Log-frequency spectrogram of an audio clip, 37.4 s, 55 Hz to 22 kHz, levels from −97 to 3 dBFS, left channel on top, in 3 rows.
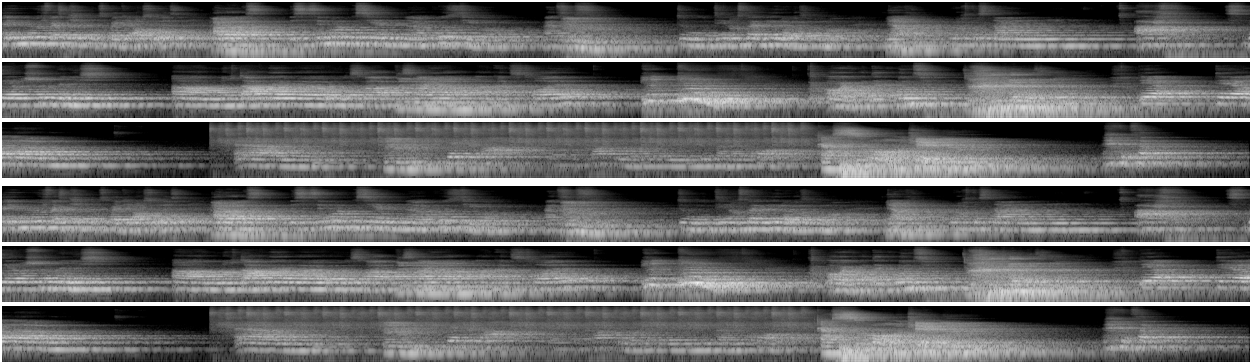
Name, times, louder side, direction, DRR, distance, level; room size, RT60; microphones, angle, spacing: voice 1, 0.0-1.8 2.1-2.5 2.9-5.0 5.4-5.8 6.8-8.4 8.8-9.1 9.5-10.7 11.3-11.8 12.3-13.5 14.2-18.3 18.9-19.8 20.1-20.2 20.5-22.4 22.7-23.3 23.6-24.2 24.6-25.7 27.3-28.2 29.4-30.0 30.4-32.7 36.0-36.4, equal, 85° left, -12 dB, 0.8 m, -26 dB
voice 2, 2.1-2.4 5.6-6.0 8.8-9.0 16.4-17.2 22.1-22.9 28.8-29.1 33.1-34.7, equal, 45° right, -9 dB, 0.8 m, -24 dB
Rattle (instrument), 27.0-33.0, left 1 dB, 10° left, 0.5 m, -40 dB
2.6 x 2.6 x 2.2 m, 2.4 s
head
